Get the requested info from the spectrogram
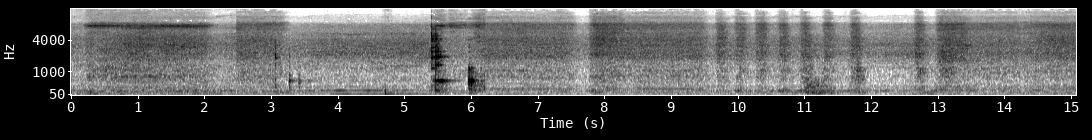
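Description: A flower pancake sizzling in oil in a frying pan, pressed with a wooden spatula. About five and a half seconds in come two sharp knocks. Later a cleaver cuts through the pancake onto a wooden chopping board in a run of short strokes, about two a second.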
